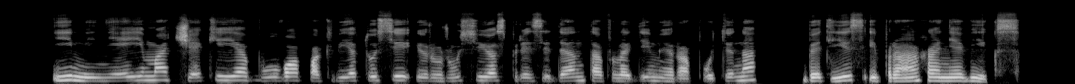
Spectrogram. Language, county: Lithuanian, Vilnius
